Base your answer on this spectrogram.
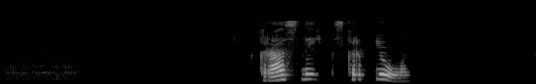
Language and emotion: Russian, neutral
